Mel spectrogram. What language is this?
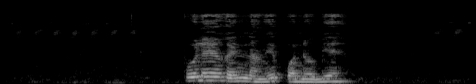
Mpumpong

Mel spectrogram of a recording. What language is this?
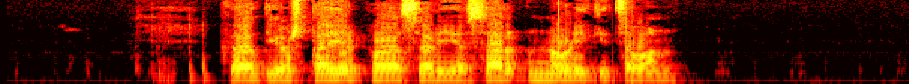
Ormuri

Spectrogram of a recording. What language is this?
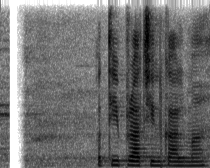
Nepali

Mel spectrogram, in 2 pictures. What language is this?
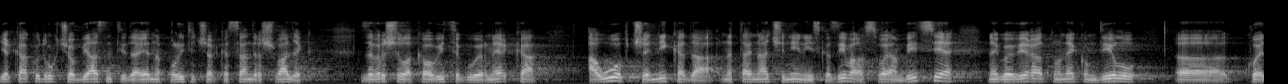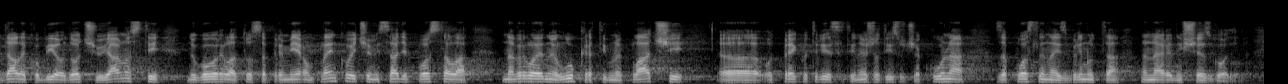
Croatian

